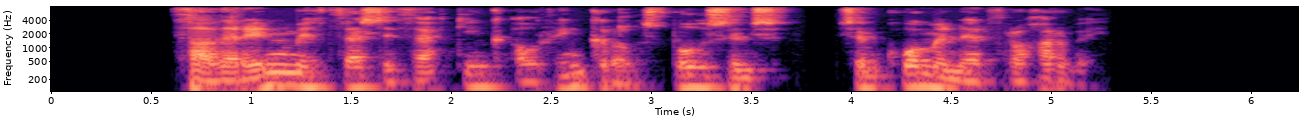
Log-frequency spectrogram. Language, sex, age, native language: Icelandic, male, 40-49, Icelandic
